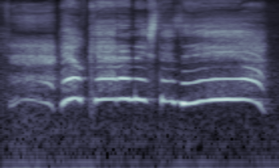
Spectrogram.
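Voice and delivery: high, drawn-out yell for help; re-enacted desperate high scream; retold bellowing. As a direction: bellow it like a woman in labor. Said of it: "Eu fui berrando".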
